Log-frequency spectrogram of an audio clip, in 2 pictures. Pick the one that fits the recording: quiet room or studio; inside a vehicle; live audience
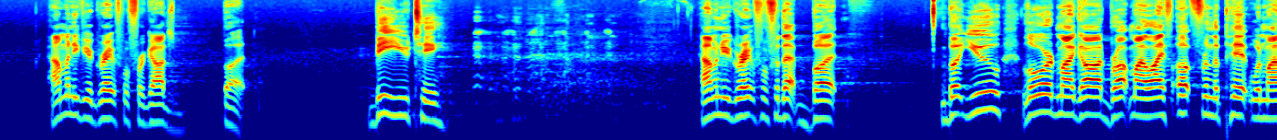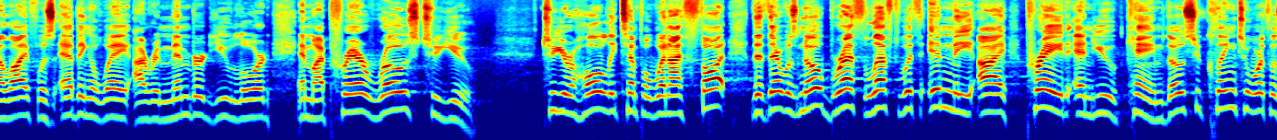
live audience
